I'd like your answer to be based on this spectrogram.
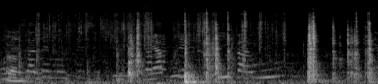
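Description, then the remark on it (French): Rowing boats being rigged and assembled on the Île de Saint-Cloud at 6 a.m. while still dark, with sharp metallic clanks and knocks at irregular intervals, two louder bangs standing out, while people talk throughout. “je viens de me garer, je me dirige vers un, un bruit qui nous est familier à toutes et tous. Oui, celui du montage des bateaux.”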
